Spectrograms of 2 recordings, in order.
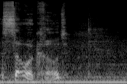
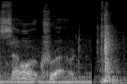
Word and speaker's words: Sauerkraut: So in German you would pronounce it sauerkraut, but in English, with my English accent, I would pronounce it sauerkraut.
